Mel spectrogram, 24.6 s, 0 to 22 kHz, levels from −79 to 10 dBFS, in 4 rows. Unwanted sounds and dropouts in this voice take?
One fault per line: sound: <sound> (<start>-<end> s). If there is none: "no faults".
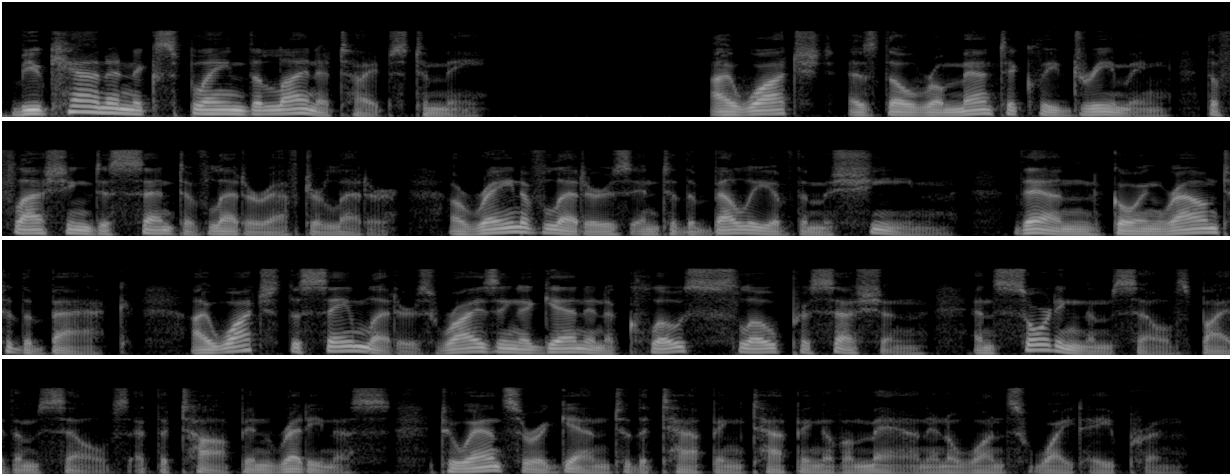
no faults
